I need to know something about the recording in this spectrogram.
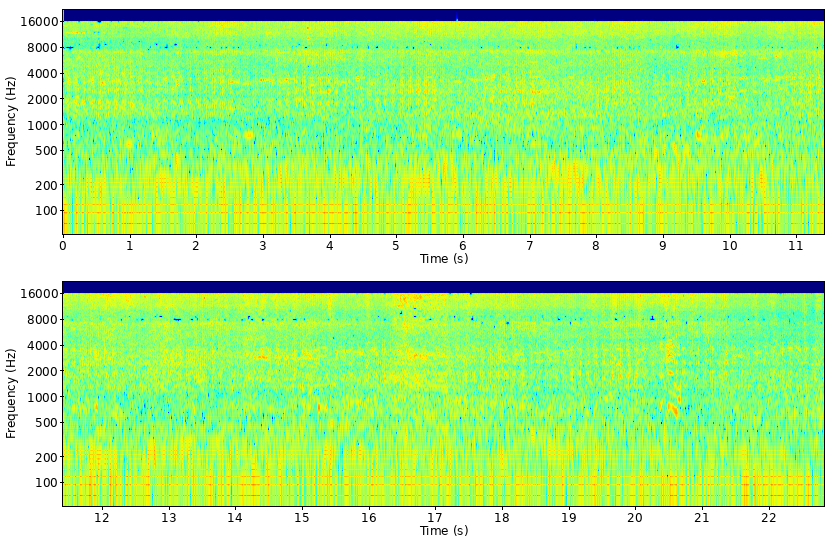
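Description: Traffic rumbles past on a busy road outdoors.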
